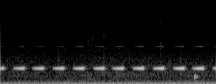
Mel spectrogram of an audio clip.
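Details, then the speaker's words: 2022 Honda Civic Touring reversing toward an obstacle behind: quick, evenly spaced mid-pitched beeps, about five a second, from the rear bumper parking sensors, intervals closing as the obstacle nears; normal proximity warning. "so i'm going to kind of back close to this the one behind us here there it is right there and the intervals are going to get closer together so you can hear that beeping that's the back rear bumper sensors"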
